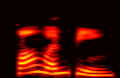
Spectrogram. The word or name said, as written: Huang Wenbing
